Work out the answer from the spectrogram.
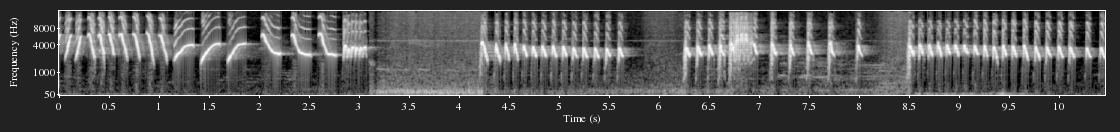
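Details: White-rumped shama singing full, varied phrases: quick upswept whistles, then repeated runs of fast, even chips in a high band separated by short pauses, with a faint low rustle in one gap.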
